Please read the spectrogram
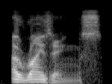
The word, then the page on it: arisings: British English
